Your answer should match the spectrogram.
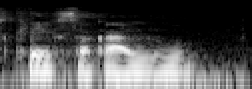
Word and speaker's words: kékszakállú: Or the long U is kékszakállú. – Here the static got really bad, but Henrik said that that Bluebeard's name, kékszakállú, isn't a very good example because the first syllable is always stressed, and because of that, the ends of words tend to be clipped off a little bit.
